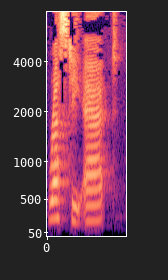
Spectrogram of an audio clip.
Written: rusty at

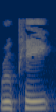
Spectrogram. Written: RUPEE

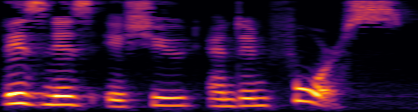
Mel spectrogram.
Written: business issued and in force

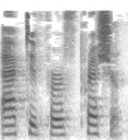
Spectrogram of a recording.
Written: active earth pressure

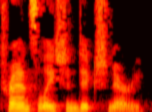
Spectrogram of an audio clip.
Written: translation dictionary

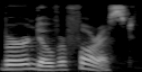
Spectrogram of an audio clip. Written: burned‐over forest

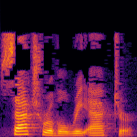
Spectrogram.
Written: saturable reactor

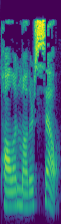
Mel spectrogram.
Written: pollen mother cell

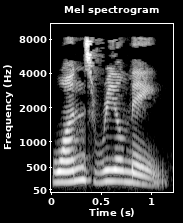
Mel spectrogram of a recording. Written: one's real name

